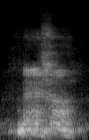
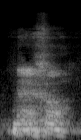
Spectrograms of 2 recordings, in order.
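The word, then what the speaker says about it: Maacah: Macha. Macha. Macha.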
